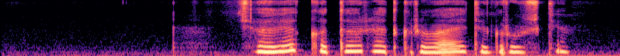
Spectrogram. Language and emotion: Russian, sad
